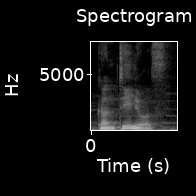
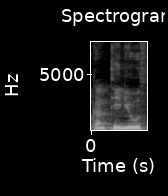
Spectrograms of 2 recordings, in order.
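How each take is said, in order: First: The ending has two syllables, '-yoo-us'. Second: The ending is one syllable, '-yoos'. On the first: The speaker calls it right. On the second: The speaker calls it wrong.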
